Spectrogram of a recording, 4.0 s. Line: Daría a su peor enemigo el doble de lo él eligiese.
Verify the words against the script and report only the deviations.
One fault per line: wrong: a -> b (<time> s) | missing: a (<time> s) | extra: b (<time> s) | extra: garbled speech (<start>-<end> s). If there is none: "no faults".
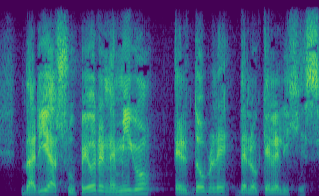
extra: que (3.3 s)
